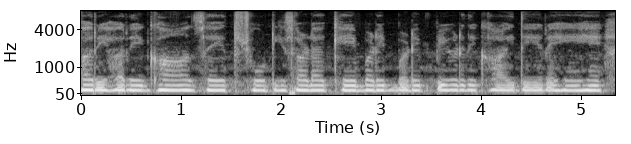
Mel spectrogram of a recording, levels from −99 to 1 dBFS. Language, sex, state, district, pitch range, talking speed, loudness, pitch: Hindi, female, Himachal Pradesh, Shimla, 170-180 Hz, 135 wpm, -14 LUFS, 175 Hz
